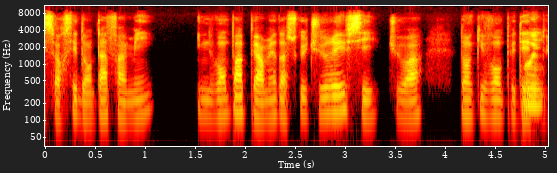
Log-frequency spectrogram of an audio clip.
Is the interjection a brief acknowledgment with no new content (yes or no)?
yes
